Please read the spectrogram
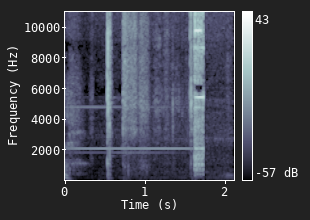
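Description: A faint steady high-pitched tone with a single click about half a second in, then a short, sharp burst near the end.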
